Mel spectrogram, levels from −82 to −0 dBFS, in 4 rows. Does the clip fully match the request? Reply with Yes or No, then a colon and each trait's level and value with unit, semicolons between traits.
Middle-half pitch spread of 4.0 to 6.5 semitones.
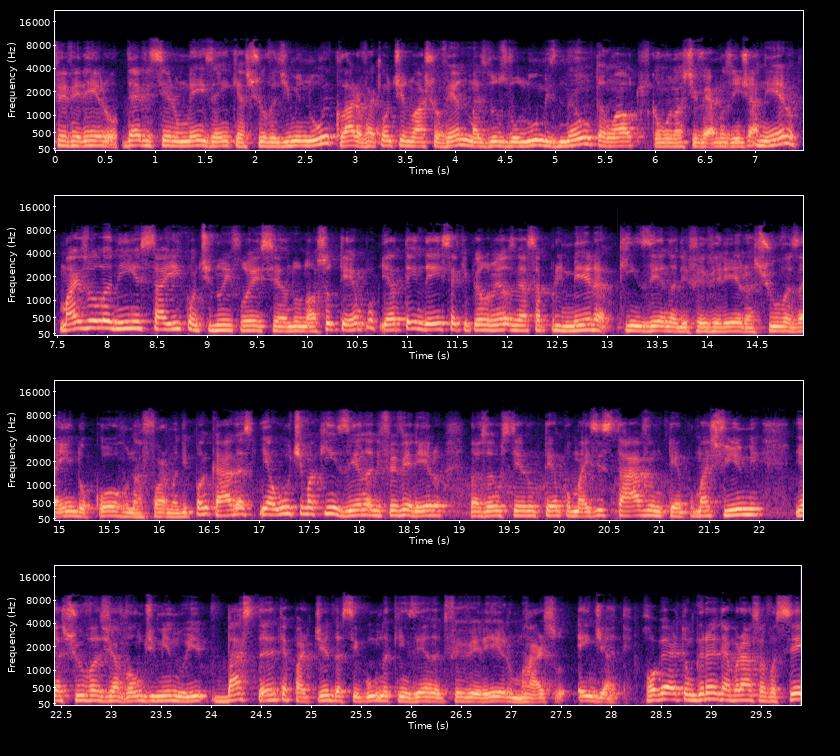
No: average, 3.6 semitones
